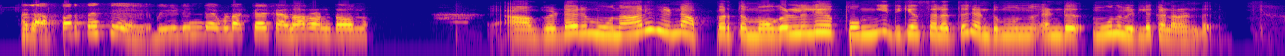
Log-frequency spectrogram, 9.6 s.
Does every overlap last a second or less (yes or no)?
yes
